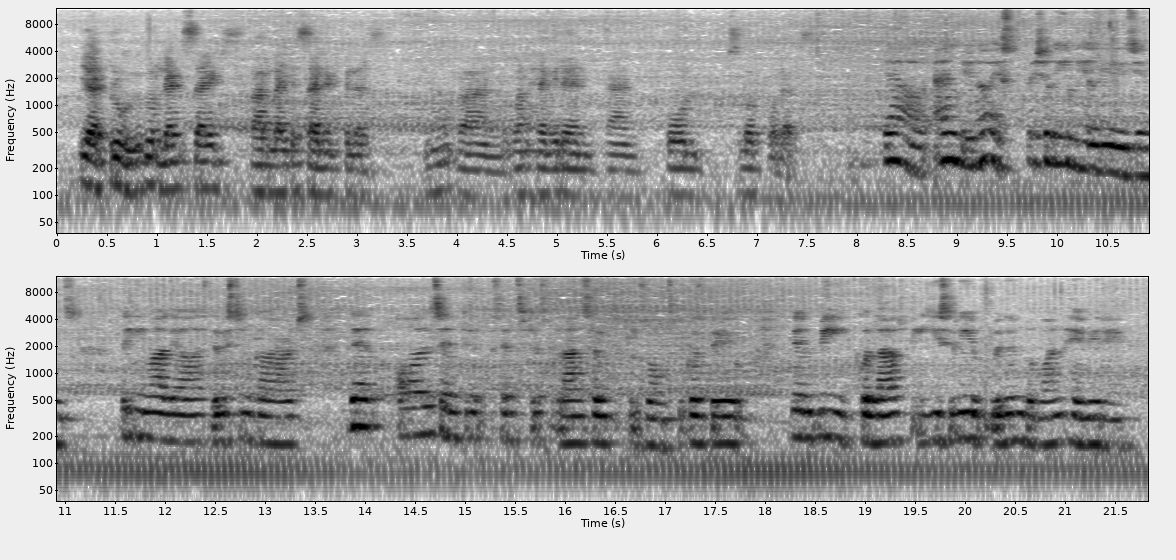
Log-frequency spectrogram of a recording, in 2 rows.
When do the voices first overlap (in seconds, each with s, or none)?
none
